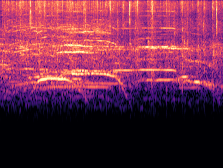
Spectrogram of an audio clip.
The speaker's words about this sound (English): Let's hear a round of applause if you think he looks better.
